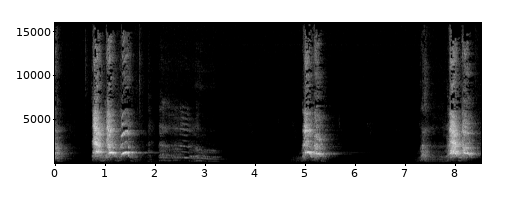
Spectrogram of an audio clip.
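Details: Chesster the Papillon, a pet dog that barks at everything in existence, fires off quick double and triple barks in short bursts, separated by silences. A soft whine follows the first burst.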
